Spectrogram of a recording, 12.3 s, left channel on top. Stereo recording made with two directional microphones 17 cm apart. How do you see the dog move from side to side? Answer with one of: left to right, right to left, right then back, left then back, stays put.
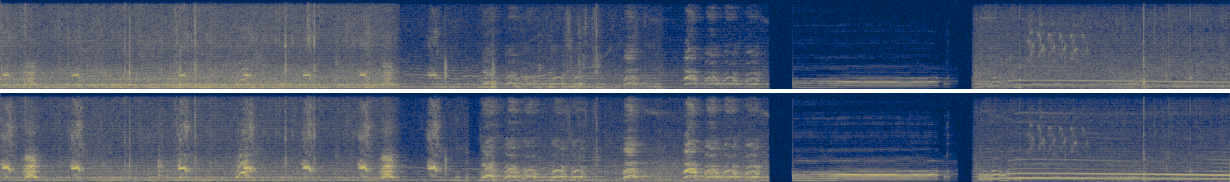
stays put.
